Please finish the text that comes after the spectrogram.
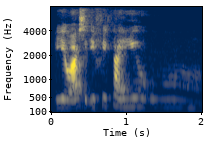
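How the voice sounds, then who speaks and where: A woman's voice: on the high side, level tone, a little slow, bright, forceful tone, rough recording. A woman hosting a casual conversation, a mother who talks reflectively and ends many phrases with tag questions. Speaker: host.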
